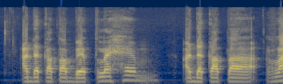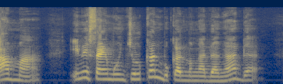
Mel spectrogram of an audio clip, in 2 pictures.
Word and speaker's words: Ramah: saudara tadi ada kata Rama Rama Itu adalah sebuah kota di di peta ini ramah ya teman kan kalau ee orangorang yang orang berbahasa Inggris itu hak itu kadang-kadang tidak diucapkan Ya ramah ya kota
